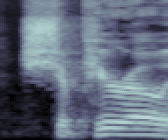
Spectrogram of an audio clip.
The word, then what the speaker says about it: Shapiro: to say it and we actually traced it back to sort of the roots of the name to the town of spire in Germany and Shapiro is the correct pronunciation so that's kind of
